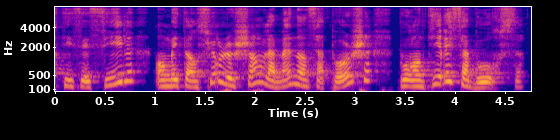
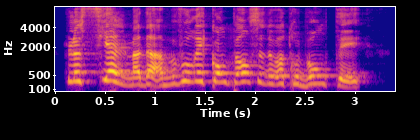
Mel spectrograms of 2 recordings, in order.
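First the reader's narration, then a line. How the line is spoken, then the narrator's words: Woman exclaiming, more confident. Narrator (French): s'écria la femme d'un ton plus assuré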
